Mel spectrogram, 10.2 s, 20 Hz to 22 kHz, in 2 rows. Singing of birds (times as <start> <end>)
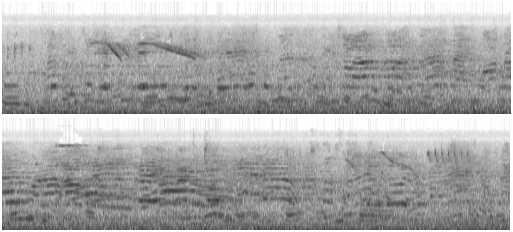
0.0 2.5, 8.8 9.8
